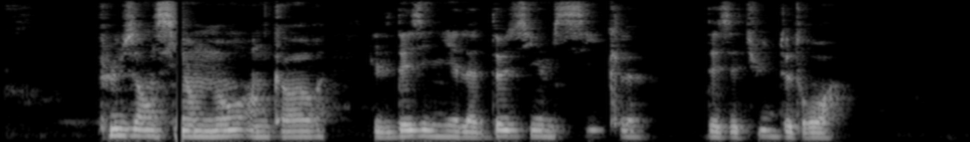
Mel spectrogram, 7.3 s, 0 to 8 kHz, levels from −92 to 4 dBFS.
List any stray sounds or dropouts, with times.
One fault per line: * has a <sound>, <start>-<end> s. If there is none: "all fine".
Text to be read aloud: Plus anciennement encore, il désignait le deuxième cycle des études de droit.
* has a dropout, 1.3-1.4 s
